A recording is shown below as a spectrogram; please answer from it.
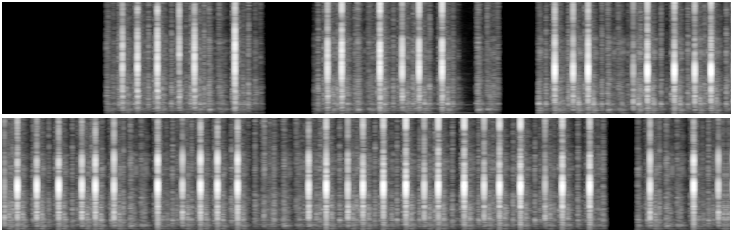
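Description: Typewriter-style typing sound effect: rapid key clicks in several bursts with short pauses between them, starting about a second in.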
